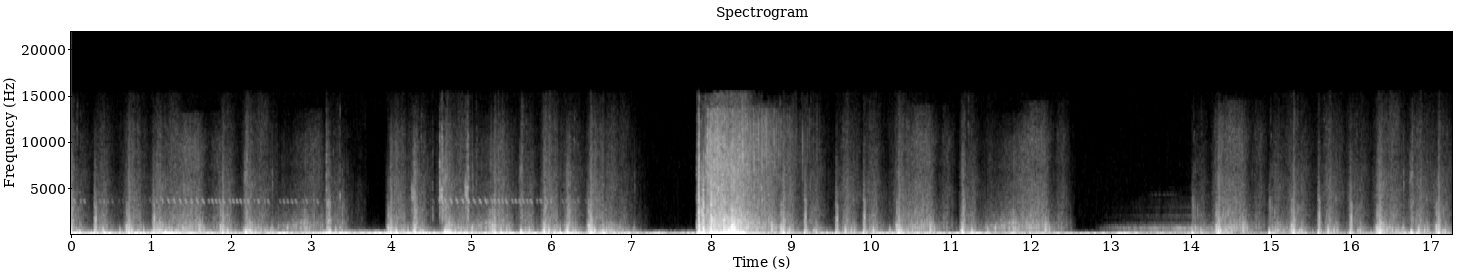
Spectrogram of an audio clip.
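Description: Heavy footsteps thud quickly over the ground with a light clank of armour.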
